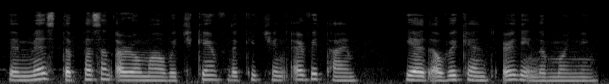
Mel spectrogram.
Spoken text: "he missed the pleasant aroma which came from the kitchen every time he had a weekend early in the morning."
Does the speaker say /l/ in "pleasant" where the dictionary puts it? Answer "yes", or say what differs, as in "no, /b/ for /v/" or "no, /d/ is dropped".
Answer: no, /l/ is dropped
